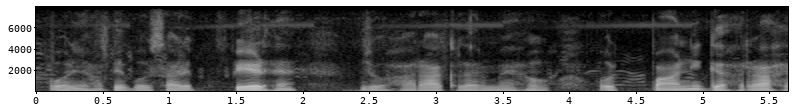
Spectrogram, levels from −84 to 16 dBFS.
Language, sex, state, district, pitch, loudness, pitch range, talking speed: Hindi, male, Jharkhand, Deoghar, 125 Hz, -22 LUFS, 120-130 Hz, 170 wpm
